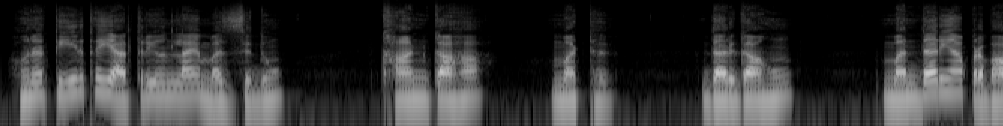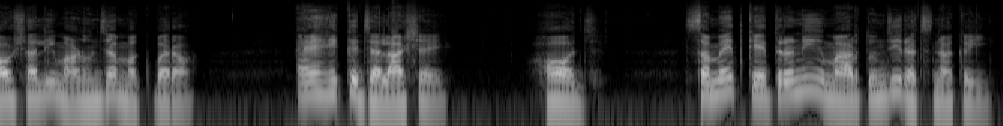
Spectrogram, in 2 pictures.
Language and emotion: Sindhi, neutral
